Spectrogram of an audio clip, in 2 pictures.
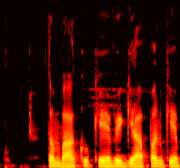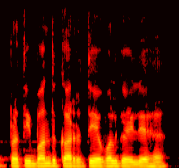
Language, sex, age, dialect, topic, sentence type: Magahi, male, 18-24, Western, agriculture, statement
